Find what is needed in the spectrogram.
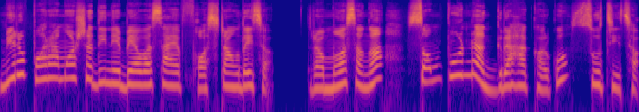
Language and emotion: Nepali, happy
